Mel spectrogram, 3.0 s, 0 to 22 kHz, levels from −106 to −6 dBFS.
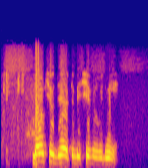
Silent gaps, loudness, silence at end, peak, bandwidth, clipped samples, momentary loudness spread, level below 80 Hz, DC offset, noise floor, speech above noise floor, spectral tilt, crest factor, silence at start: none; -14 LUFS; 0.65 s; -2 dBFS; 7.8 kHz; under 0.1%; 17 LU; -58 dBFS; under 0.1%; -59 dBFS; 46 dB; -5 dB/octave; 14 dB; 0.05 s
